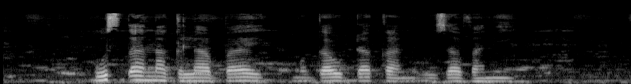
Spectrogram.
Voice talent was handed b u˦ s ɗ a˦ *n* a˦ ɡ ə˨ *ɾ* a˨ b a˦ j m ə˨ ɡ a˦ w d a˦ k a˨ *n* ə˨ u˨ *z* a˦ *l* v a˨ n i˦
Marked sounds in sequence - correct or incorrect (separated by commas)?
correct, incorrect, correct, correct, incorrect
